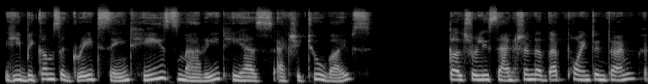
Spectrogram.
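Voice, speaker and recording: A woman's voice: mid-range voice, normal speed, darkish tone, dry recording. A woman in her fifties from India, a native Telugu speaker with an Indian English accent, telling her story as a psychiatrist guest in an interview in an earnest, reflective way.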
